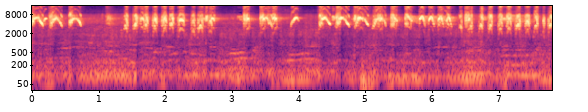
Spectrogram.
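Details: Magpie-robin song used to provoke a rival bird: bursts of sharp, high, rising-and-falling chirps repeated in rapid series with short pauses between runs, above a steady low hum.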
